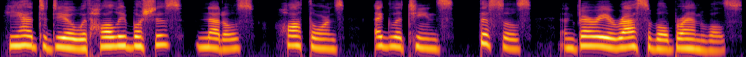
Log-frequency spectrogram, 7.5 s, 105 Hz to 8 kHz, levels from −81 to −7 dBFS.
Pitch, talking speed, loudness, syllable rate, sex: 220 Hz, 120 wpm, -17 LUFS, 4.6 syllables/s, female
